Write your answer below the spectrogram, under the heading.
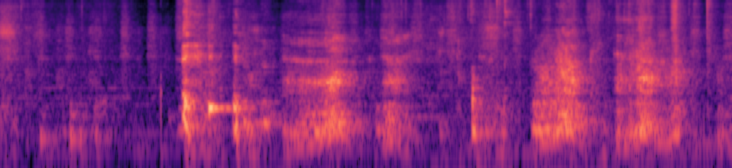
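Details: A Jack Russell Terrier and two Border Collies, one black-and-white and one red-and-white, tug at a towel, giving short, rough growling bursts roughly once a second after a quiet start, mixed with panting and rustling.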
